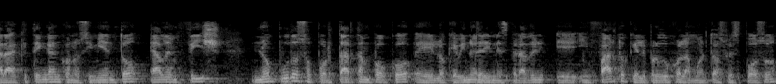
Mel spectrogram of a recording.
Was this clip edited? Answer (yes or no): yes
